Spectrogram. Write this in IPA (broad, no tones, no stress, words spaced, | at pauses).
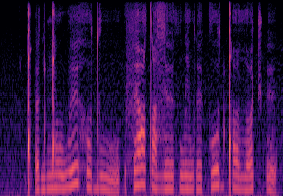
ǃʼœdŋ͡ǃowøho du | fɛu̯tˤɐ zøθwɪw ɾøkodǃœ ðˤot͡ʃʼʏ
